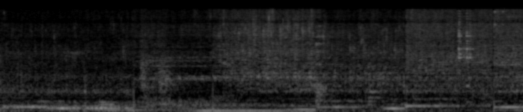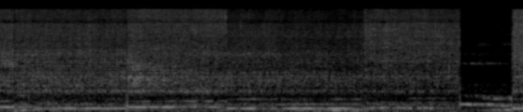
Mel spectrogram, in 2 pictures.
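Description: Prawns frying in oil in a pan for Kerala chemmeen peratu once the water has cooked off, a steady, quiet sizzle with occasional stirring.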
